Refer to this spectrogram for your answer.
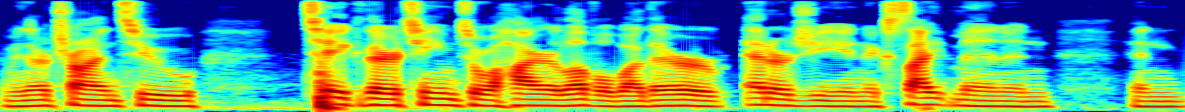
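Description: Heard in a very clean recording with a silent background, a man uses a normal speaking voice at medium pitch, moderate pace and fairly even intonation. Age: 40s. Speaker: CrossFit head coach and podcast host. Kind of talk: solo podcast monologue. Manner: casual with frequent fillers.

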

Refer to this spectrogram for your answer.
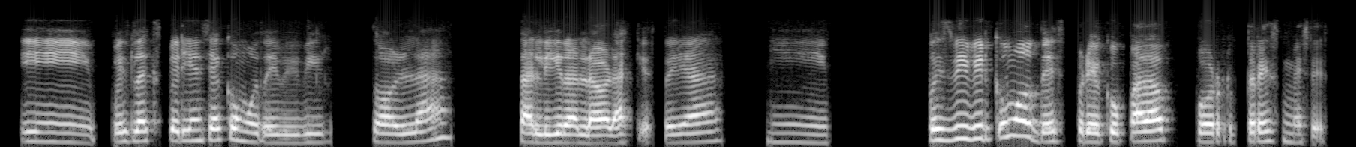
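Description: A woman speaks at a medium pitch with ordinary variation. Her pace is fairly slow. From Mexico. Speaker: nutrition student. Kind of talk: casual chat.

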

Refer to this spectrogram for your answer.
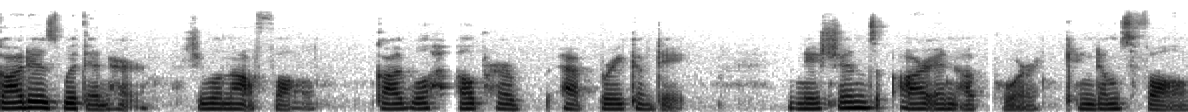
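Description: This woman has an unremarkable speaking voice, fairly low in pitch. She talks at a fairly slow pace with fairly even intonation. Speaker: scripture reader. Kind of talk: reading aloud.

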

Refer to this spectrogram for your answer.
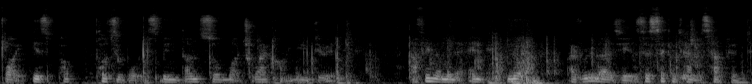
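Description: At a very fast pace, a man talks with ordinary pitch variation and vocal fry. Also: medium pitch for a man. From South London. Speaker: podcast host. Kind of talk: casual solo podcast monologue.

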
